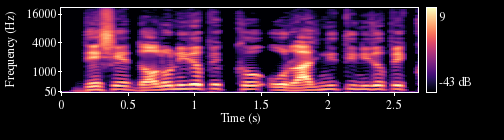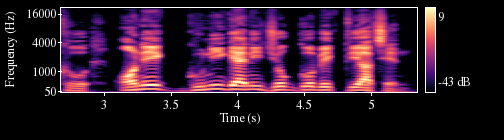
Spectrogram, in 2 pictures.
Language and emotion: Bengali, neutral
